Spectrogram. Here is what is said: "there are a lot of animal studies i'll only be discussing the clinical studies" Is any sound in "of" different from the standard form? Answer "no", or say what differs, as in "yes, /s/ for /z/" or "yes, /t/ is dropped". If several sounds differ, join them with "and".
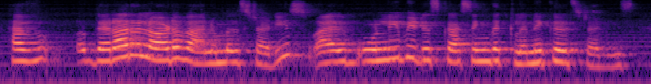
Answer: no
